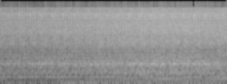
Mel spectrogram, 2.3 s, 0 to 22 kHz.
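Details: 2012 Ford Escape 2.5L four-cylinder, after replacing the EVAP purge valve for code P144A: even, steady idle with smooth low hum, no knocks or misses; engine running clean.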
